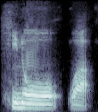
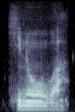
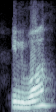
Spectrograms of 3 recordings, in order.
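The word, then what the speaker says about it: 昨日は: It's got to be pronounced kinowa, kinowa. Otherwise, it sounds like quinoa, which is something you can eat.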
